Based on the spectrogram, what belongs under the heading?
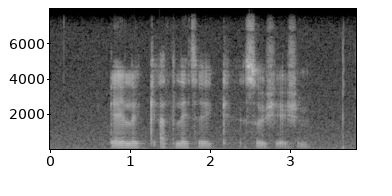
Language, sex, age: English, male, 20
